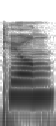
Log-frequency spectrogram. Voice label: "tiong2", taiwanese Syllables

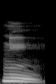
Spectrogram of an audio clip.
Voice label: "nyu3", taiwanese

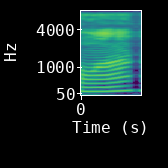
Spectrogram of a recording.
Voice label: "puann5", Taiwanese

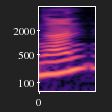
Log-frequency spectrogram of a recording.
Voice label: "ngat9", taiwanese syllables

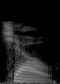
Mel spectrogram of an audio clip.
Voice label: "ciau3", taiwanese

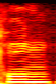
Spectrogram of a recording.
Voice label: "tung1", Taiwanese

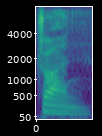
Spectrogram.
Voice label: "zhuan3", taiwanese

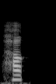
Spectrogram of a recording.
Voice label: "hak1", taiwanese

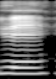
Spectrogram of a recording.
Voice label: "yue1", taiwanese Syllables

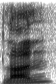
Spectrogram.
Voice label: "lan9", taiwanese

